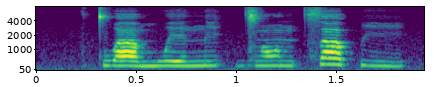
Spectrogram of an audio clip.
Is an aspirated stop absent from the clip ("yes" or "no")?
yes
